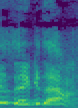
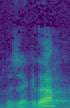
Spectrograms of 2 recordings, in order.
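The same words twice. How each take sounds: First: איזה אקדח shouted high and loud; panicked shout. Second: איזה אקדח low and flat, mocking; mocking echo. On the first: Acted. Minister to king, shouting איזה אקדח in shock. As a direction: blurt איזה אקדח in alarm. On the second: King to minister, echoing איזה אקדח sarcastically. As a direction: throw איזה אקדח back at him.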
